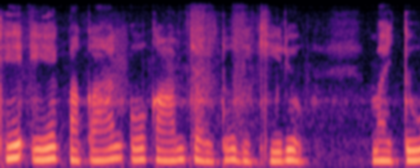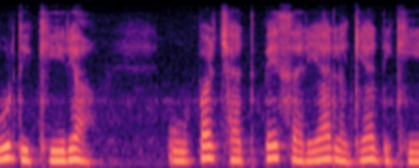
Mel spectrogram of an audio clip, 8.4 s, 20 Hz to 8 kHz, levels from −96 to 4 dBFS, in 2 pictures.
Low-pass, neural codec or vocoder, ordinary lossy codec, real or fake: 7.2 kHz; none; none; real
